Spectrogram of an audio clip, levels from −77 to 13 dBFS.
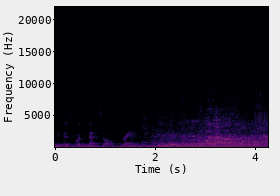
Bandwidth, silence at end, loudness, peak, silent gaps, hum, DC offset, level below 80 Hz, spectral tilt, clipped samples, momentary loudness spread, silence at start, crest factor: over 20 kHz; 0 s; -45 LUFS; -28 dBFS; none; none; under 0.1%; -54 dBFS; -5 dB/octave; under 0.1%; 12 LU; 0 s; 18 dB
